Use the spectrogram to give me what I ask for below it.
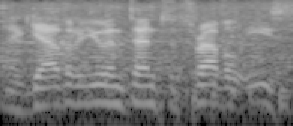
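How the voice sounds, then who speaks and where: An actor playing a gruff, wry male river ferryman who talks in a dry, unbothered way. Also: mid-range voice, steady tone, fast, noisy background, natural voice.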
